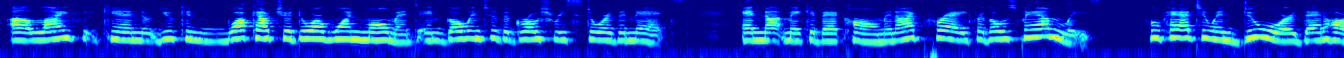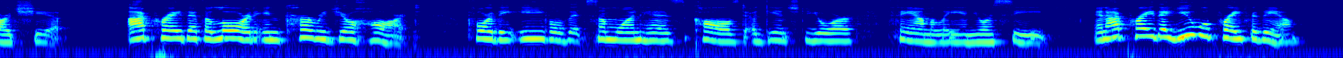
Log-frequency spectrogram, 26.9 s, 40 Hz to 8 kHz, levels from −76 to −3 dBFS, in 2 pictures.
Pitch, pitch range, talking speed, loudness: 220 Hz, 200-240 Hz, 150 wpm, -36 LUFS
